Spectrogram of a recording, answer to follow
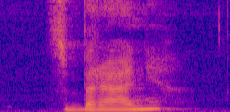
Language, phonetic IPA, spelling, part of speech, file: Czech, [ˈzbraɲ], zbraň, noun, Cs-zbraň.ogg
- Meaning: weapon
